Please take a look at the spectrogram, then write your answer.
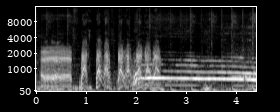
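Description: A dog howls and cries in long, wavering tones that rise and fall, with short whimpering yelps mixed in; the sound is loud, and there is no talking.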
